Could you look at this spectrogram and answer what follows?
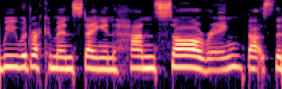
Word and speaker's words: Hansaring: going to Cologne we would recommend staying in hansaring that's the name of the tube and it's spelled h a n s a r i n g hansaring yeah it just see we always seem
